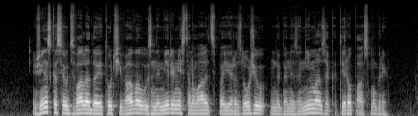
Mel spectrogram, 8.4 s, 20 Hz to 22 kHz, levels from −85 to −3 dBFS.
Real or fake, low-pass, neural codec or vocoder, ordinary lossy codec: real; 19.8 kHz; none; none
